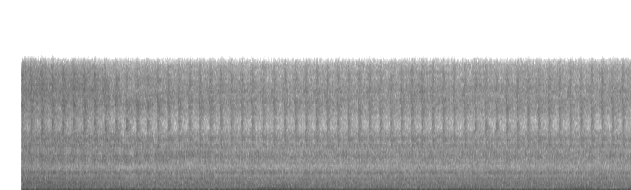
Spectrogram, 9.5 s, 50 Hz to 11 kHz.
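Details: ZMZ 402 engine, valves adjusted, not misfiring, holds pressure; steady idle with a light, quick metallic ticking about three beats a second riding over it, source unknown; only cylinder head removed and inspected, rest of engine untouched.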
